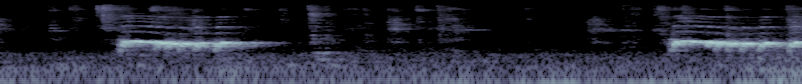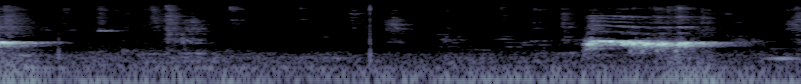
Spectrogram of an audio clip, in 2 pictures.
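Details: Local zebra dove singing actively at a Nglagu Ngepat Mentaraman song contest in Yogyakarta, Indonesia, on a Saturday night. Three mid-pitched cooing phrases, each under a second, sound roughly every three seconds over a low background murmur.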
